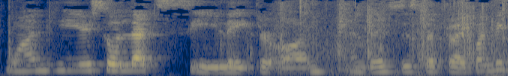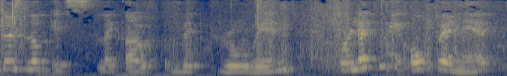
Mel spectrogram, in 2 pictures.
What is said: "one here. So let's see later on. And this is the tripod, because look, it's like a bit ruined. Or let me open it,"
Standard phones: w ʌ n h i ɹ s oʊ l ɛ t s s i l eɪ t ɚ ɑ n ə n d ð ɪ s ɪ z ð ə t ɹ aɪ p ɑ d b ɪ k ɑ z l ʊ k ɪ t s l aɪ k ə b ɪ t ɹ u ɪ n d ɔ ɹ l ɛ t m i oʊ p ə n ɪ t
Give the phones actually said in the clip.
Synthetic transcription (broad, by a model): w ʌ n h i ɹ s oʊ l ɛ t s s i l eɪ t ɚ ɑ n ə n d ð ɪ s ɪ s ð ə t ɹ aɪ b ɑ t b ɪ k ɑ s l ʊ k ɪ t s l aɪ k ə b ɪ t ɹ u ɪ n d ɔ ɹ l ɛ t m i oʊ p ə n ɪ t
